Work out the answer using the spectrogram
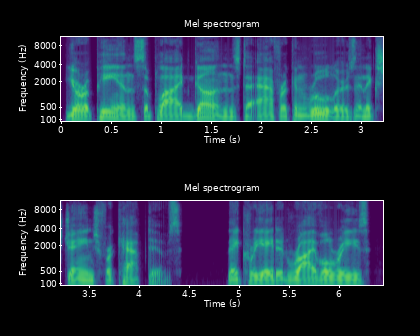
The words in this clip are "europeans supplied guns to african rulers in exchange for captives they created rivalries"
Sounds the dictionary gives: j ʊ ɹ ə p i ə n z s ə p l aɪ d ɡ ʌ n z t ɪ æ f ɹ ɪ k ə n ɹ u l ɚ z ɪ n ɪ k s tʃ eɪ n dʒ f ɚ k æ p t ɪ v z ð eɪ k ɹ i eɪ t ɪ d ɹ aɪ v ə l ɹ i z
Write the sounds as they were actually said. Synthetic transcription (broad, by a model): j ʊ ɹ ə p i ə n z s ə p l aɪ d ɡ ʌ n z t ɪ æ f ɹ ɪ k ə n ɹ u l ɚ z ɪ n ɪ k s tʃ eɪ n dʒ f ɚ k æ p t ɪ v z ð eɪ k ɹ i eɪ t ɪ d ɹ aɪ v l ɹ i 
